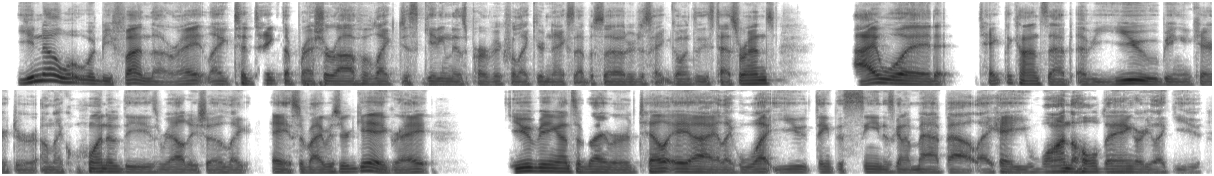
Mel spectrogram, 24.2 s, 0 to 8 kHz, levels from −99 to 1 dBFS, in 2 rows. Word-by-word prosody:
You 140 +8 +5
know 210 -1 +5
what 150 -3 +3
would 110 -4 0
be 95 -1 -2
fun, 110 -1 +2
though. 85 -3 -6
Right? 95 +7 -2
Like, 95 -1 -6
to 105 - 0
take 105 +3 -4
the - - -2
pressure 95 +1 -1
off 90 0 -1
of, 95 - -4
like, 90 -2 -4
just 95 +4 -4
getting 95 -2 -3
this 85 -1 -4
perfect 90 +1 -7
for, 90 - -6
like, 85 0 -7
your 90 - -5
next 85 0 -5
episode 85 0 -3
or 85 - -6
just, 85 +1 -4
like, - - -8
going 85 -1 -5
through 90 0 -8
these 85 - -5
test - - -2
runs. 110 +1 +4 0.8
I 90 +8 +7
would 100 -8 +4 0.3
take - - -5
the 125 - -7
concept 95 - -1
of 85 0 -4
you 95 +5 +4
being 85 -2 -3
a 85 - -8
character 85 -2 -7
on, 85 - -5
like, 85 0 -10
one 105 -1 +3
of 100 -2 -1
these 90 -1 -4
reality 85 -1 -3
shows, 85 +2 -4
like 85 -2 -7 0.3
Hey, 95 -3 +3
Survivor's 85 +2 -1
your 100 +1 0
gig, 100 -6 +3
right? 85 +4 0 0.8
You 120 +4 +6
being 120 -1 +5
on 105 -1 +4
Survivor, 90 -4 -1
tell 100 +5 +3
AI, 95 -4 +3
like, 85 -1 -3
what 90 +3 0
you 90 +1 -5
think 90 -1 -3
the - - -5
scene 95 -2 0
is 85 - -3
gonna 85 -3 -3
map 85 0 -3
out, 85 -2 0
like, 85 +1 -4
"Hey, 95 -2 +2
you 90 0 -6
won 95 +4 +3
the 95 - +3
whole 100 0 +1
thing," 95 0 +1
or 90 - -2
you're 90 -1 -5
like, 85 0 -5
"You 85 -1 -12
90 Hz, 205 wpm, -24 LUFS, 85-100 Hz, 0.8 s, I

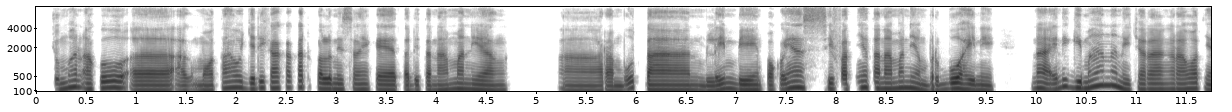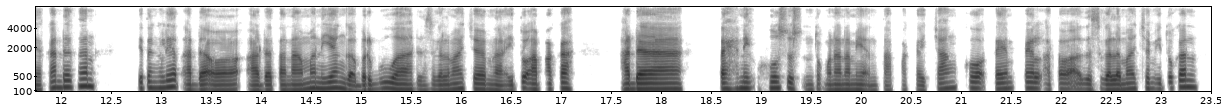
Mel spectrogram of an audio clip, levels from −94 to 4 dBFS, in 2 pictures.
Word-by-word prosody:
cuman 170 +7 -1
aku, 165 +4 +1
eee 115 0 +3
ah, 110 - -2
mau 115 0 -2
tahu 165 +8 -2
jadi 155 +2 -1
Kakak 160 +2 -1
kan 180 +1 -2
kalau 145 -2 +4
misalnya 135 -1 -3
kayak 125 -2 +1
tadi 115 +1 -2
tanaman 120 +4 -1
yang, 120 -2 +1 0.6
eee 110 -1 -3
rambutan, 120 -1 +1
belimbing, 125 +2 +1
pokoknya 130 +9 0
sifatnya 145 +5 -3
tanaman 155 +2 +1
yang 145 -5 0
berbuah 135 +5 +3
ini. 120 -2 -2 0.4
Nah 150 -3 +1
ini 190 +5 -2
gimana 200 +7 +1
nih 135 -6 -1
cara 140 0 0
ngerawatnya? 140 -1 -1
Kadang 175 +8 0
kan 210 +2 +2 0.4
kita 155 +2 -5
ngeliat 180 +4 +1
ada, 125 0 0
eee, 120 +1 +2
ada 120 +1 0
tanaman 125 +5 0
yang 165 +2 +3
enggak 120 -2 +3
berbuah 130 +1 +2
dan 120 - -6
segala 120 +1 -1
macem, 140 -1 +1
nah 115 -1 -1
itu 120 +8 -2
apakah 140 +1 +1 0.5
ada 140 0 +6 0.3
tehnik 150 +3 -1
khusus 160 -4 -2
untuk 125 +2 -9
menanamnya? 125 0 -1
Entah 115 -1 -9
pakai 115 -1 -9
cangkok, 155 +1 -1
tempel 155 +1 0
atau, 135 +3 -3
a - - -2
segala 130 0 +2
macem 145 +1 -2
itu 140 +3 -6
kan 185 +2 +2
140 Hz, 160 wpm, -24 LUFS, 120-155 Hz, 0.6 s, ada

